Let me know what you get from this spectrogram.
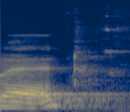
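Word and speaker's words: read: आपको had been been रेड रीड रीड की third form क्या होती है सेकंड फॉर्म भी होती है रेड थर्ड फॉर्म भी रे स्पेलिंग बिल्कुल सेम होती है रीड रेड रेड ट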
